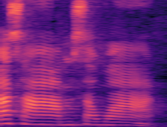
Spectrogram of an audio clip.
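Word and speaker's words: ทรามสวาท: ได้ บอก คำ อ่าน อ่าน ว่า ทราม สวาท นะ คะ ดอย เด็ก เป็น ตัว สะกด เด็ก สระอิ นี่ ล่ะ ค่ะ เป็น ตัว สะกด ใน มาตรา แม่ กด อ่าน ว่า ทราม สว่าง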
